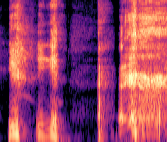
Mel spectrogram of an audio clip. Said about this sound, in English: Excuse me, it's the cough everybody has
